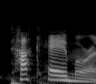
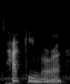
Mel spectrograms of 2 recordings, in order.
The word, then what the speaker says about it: Takemura: Takemura, not Takimura.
